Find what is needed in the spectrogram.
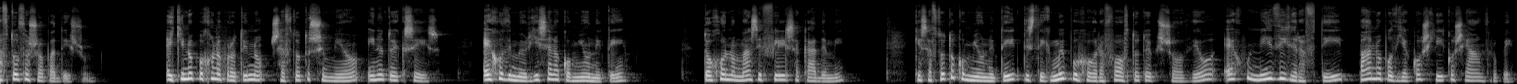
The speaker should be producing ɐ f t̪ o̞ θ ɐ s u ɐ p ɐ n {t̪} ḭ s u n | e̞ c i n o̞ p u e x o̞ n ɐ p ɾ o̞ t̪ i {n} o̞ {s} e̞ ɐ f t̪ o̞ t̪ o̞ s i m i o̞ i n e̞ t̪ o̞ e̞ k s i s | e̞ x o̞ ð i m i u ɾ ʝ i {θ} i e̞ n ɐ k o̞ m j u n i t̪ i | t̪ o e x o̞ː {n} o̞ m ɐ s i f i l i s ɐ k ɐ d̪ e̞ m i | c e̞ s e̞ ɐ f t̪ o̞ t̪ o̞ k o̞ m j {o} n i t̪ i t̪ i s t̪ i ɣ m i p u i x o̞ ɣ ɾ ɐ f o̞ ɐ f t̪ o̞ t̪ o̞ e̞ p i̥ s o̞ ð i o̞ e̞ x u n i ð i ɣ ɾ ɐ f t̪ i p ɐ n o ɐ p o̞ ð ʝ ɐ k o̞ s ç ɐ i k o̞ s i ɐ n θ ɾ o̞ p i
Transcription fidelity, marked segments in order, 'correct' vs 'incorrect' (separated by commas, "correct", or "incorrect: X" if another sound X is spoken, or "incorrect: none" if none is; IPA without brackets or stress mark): incorrect: d̪, correct, correct, incorrect: s, correct, incorrect: u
